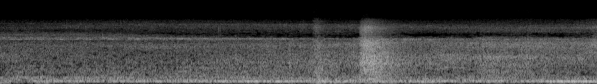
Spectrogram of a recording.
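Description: Steady low hum of an engine running in the background under an even hiss, with a short rushing noise a little past halfway.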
